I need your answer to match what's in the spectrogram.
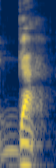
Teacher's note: we need to take a stop but the g is not at the front of your mouth it's at the back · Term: stop sent to the back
